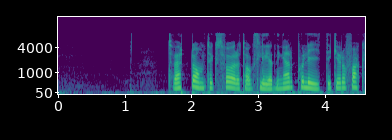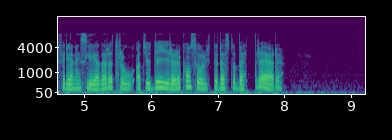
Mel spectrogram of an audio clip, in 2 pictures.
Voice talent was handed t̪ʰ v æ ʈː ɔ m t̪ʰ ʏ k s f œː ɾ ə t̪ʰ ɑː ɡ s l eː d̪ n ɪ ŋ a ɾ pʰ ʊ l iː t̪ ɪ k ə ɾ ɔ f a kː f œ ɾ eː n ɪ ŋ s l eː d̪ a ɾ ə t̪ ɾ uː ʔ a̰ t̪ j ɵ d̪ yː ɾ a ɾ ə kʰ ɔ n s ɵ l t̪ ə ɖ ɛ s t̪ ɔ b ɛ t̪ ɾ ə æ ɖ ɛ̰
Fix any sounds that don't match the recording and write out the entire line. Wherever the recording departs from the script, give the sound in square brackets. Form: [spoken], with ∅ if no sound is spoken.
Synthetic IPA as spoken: t̪ʰ v æ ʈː ɔ m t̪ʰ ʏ k s f œː ɾ ə t̪ʰ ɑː ɡ s l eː d̪ n ɪ ŋ a ɾ pʰ ʊ l iː t̪ ɪ k ə ɾ ɔ f a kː f œ ɾ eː n ɪ ŋ s l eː d̪ a ɾ ə [t̪ʰ] ɾ uː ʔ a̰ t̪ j ɵ d̪ yː ɾ a ɾ ə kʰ ɔ n s ɵ l t̪ ə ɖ ɛ s t̪ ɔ b ɛ t̪ ɾ ə æ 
